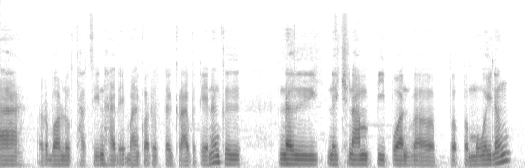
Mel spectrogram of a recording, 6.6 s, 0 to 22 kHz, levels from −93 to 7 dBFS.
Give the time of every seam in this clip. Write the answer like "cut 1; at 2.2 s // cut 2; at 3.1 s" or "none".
cut 1; at 4.0 s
